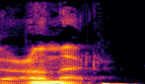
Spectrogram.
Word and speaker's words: Umar: And so, for example, my brother's name is Umar. – Yeah. – I pronounce it Umar. – Oh. – Umar. – I recall that. It's like there's a unique way you say Umar versus Umar. – Umar. – Yeah. – Right? The way everybody else Umar. Does it. Umar. – Yeah. – We don't pronounce it. We go Umar. And that's reflective of the Warsh okay.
